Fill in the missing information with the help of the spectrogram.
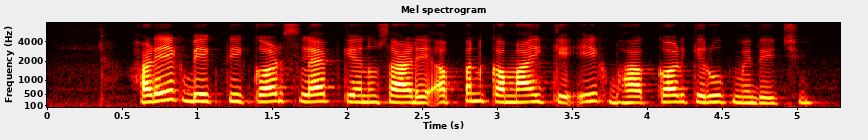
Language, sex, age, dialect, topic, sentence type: Magahi, female, 56-60, Western, banking, statement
